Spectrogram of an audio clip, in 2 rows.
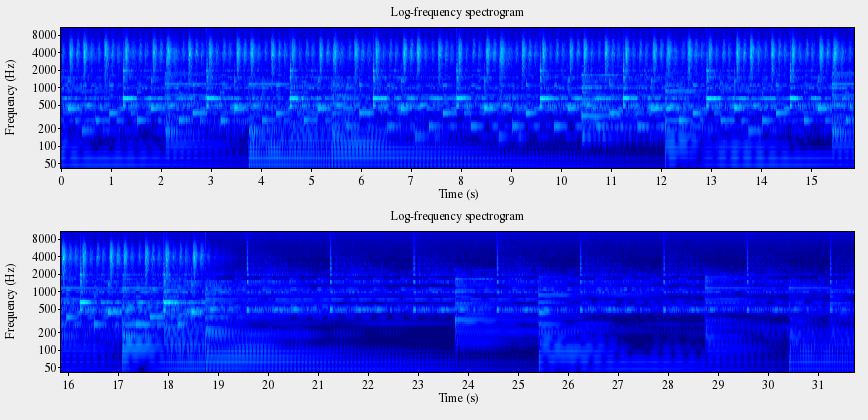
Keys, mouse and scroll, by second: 4.0-4.7 drag, 5.4 click, 5.8 ctrl+c, 6.2 ctrl+v, 7.0-8.7 drag, 10.6 click, 11.0-12.5 drag, 14.0-14.5 middle drag, 15.5-17.6 drag, 18.6-18.9 drag, 20.1-21.9 drag, 24.2-26.1 drag, 28.6-29.7 middle drag, 30.7 shift+a.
